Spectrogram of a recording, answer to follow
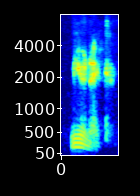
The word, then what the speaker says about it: Munich: Did I pronounce that right? Munich.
